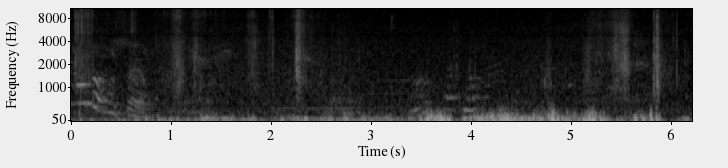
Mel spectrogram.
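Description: Footsteps on sand and rock with a few sharp clicks, over irregular low rumbling on the microphone that is strongest in the second half. A faint voice is heard briefly at the very start.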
